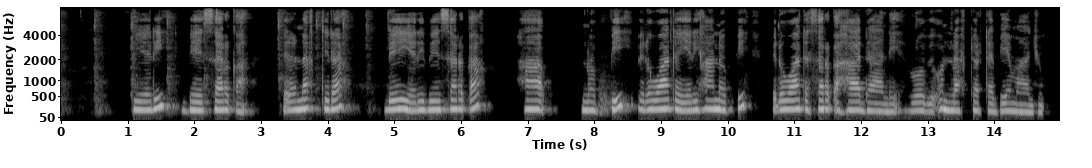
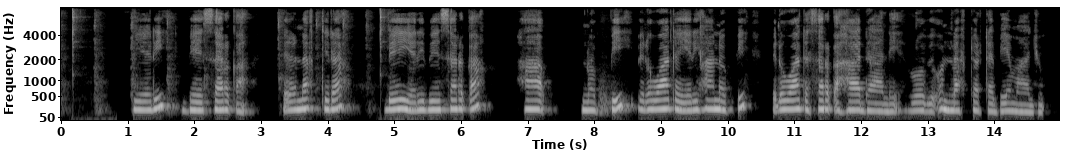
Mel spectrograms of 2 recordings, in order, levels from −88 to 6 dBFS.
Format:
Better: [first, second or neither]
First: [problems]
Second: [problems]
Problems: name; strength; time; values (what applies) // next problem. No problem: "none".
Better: first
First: none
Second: background sound (Cutlery, silverware); 13 dB below the speech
